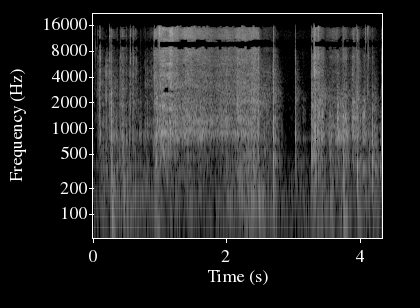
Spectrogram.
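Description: Phone-case packaging being handled and opened: a clear plastic tray sliding and scraping out of a cardboard box, with a stretch of rustling scraping in the middle and a few sharp clicks.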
